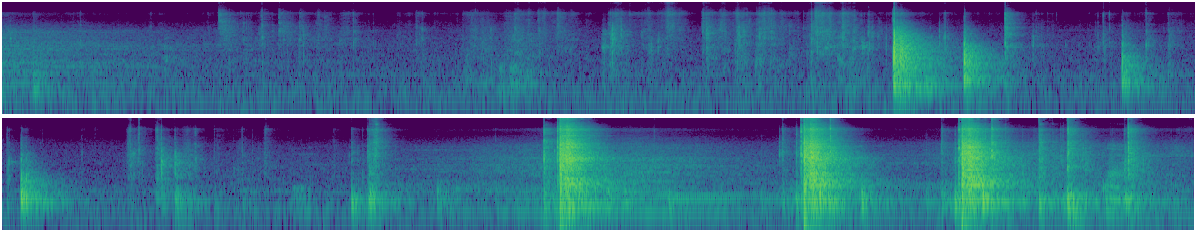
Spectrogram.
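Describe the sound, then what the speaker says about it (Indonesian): Sharp thumping shots from a staple gun driving staples through a thick, hand-bound Yasin book, a series of sparse, loud clacks spaced a second or two apart with quiet handling noise between them. "staples yang digunakan adalah staples yang sistem tembak seperti ini"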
